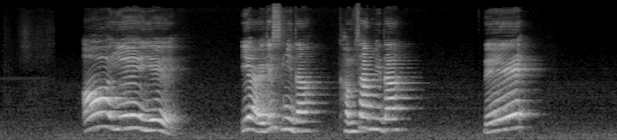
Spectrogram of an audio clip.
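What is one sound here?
A young woman talks with animation on a phone, then thanks the caller.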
